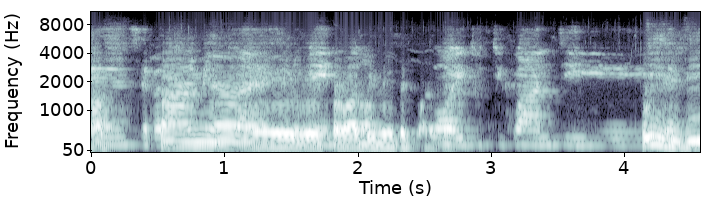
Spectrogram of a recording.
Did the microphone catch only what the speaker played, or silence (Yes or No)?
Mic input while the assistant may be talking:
Yes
